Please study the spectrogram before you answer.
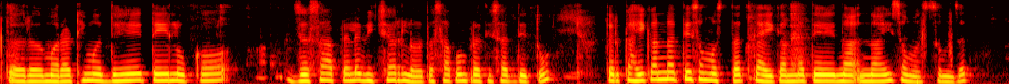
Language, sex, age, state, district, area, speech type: Marathi, female, 18-30, Maharashtra, Wardha, urban, spontaneous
